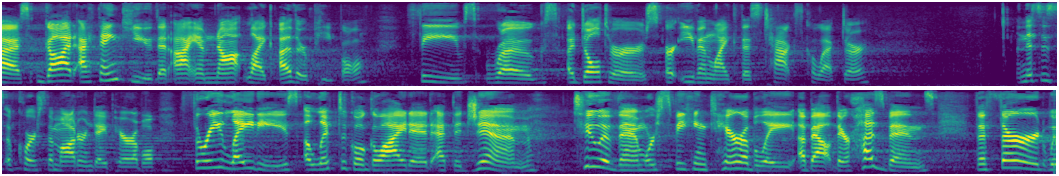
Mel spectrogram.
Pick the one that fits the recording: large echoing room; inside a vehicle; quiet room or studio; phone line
large echoing room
